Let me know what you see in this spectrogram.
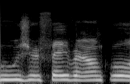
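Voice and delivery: high TV commercial voice. Retelling a weird TV commercial: Uncle Magic impression. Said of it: "he'd be like".

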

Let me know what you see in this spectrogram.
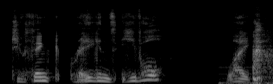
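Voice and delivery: quiet whispering. Whispering in character to another party member: whispering in character. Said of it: "So I whisper to Malachi".

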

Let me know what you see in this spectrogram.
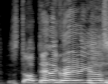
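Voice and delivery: put-on Lebanese accent. Retelling what protest organisers said, imitating an accent. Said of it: "In that accent?".

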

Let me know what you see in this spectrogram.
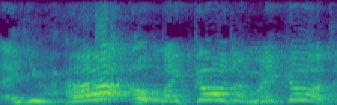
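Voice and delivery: high, loud, fretting panicked voice.

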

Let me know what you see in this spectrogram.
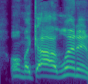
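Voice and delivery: put-on thick New York accent, loud and pitched very high. Retelling a film scene of a fan in Central Park, in a thick New York accent. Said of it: "with his thick New York accent".

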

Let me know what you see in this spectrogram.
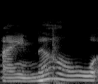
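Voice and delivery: muttering under breath. Retelling a personal trainer offering technique tips, the speaker replies under breath. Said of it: "under my breath".

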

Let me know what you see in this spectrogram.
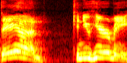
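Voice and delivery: very high-pitched, shrill shout. Playing a character who calls for dan down an alley: yelling in character. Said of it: "I turn and I yell".

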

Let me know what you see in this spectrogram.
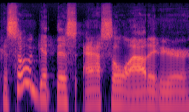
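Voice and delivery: ordinary talk

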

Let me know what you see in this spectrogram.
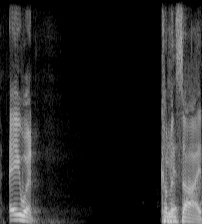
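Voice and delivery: calling out. Game master voicing the player character's father, yelling. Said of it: "your father just yells".

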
